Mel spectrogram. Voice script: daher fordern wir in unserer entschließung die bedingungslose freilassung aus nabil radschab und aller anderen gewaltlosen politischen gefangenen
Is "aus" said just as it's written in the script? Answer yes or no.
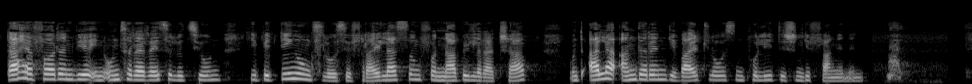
no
